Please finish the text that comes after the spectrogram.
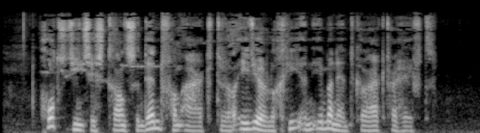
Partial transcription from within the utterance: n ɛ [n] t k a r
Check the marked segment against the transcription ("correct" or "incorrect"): correct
